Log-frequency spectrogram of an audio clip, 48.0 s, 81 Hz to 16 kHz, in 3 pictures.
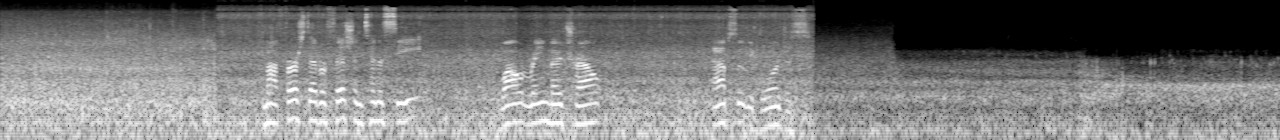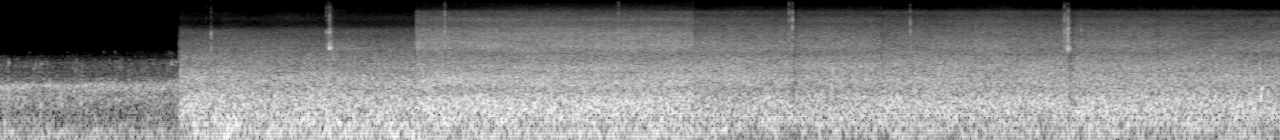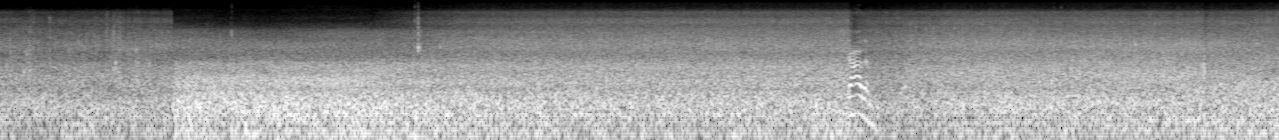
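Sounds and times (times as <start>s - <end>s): creek rushing over rocks: 0.0s - 10.2s, 21.2s - 47.9s.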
